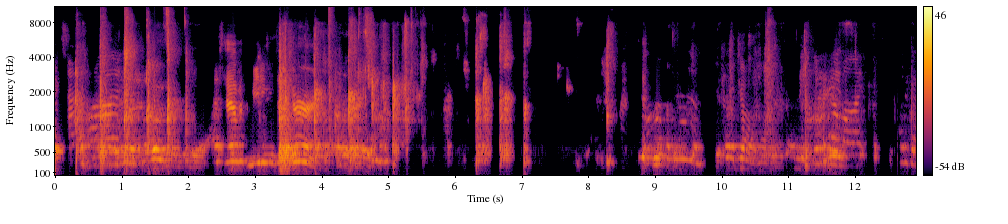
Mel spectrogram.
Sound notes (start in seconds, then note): 3.8 applause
